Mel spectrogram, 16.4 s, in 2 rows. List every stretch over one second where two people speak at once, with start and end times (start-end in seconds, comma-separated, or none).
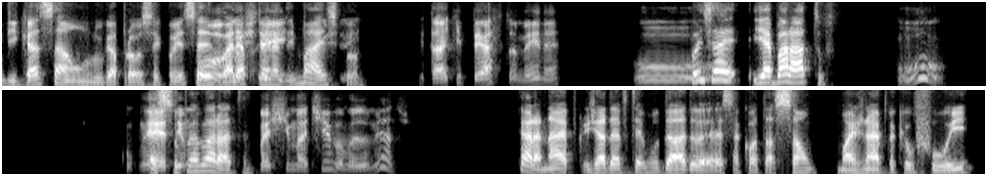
1.6-3.0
